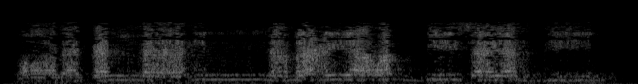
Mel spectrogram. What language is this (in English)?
Arabic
